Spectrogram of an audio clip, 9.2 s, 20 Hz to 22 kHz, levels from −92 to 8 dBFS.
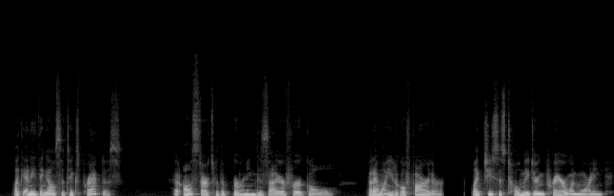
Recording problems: muffled; very; fading above 3.5 kHz

